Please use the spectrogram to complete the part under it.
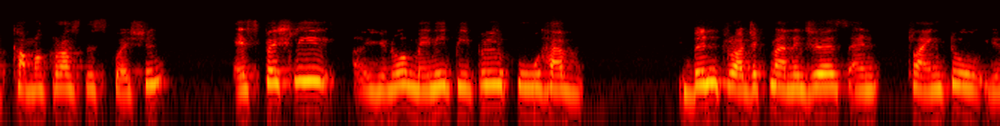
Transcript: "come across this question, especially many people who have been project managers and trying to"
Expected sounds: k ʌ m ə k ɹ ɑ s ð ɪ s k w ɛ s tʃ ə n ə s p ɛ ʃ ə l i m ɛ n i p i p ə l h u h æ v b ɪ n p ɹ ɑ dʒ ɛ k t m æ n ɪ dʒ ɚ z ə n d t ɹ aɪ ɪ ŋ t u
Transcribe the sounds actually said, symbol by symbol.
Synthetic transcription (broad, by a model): k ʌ m ə k ɹ ɑ s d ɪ s k w ɛ s tʃ ə n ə s p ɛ ʃ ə l i m ɛ n i p i p ə l h u h æ v b ɪ n p ɹ ɑ dʒ ɛ k t m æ n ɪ dʒ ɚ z ə n d t ɹ aɪ ɪ ŋ t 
